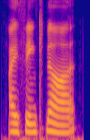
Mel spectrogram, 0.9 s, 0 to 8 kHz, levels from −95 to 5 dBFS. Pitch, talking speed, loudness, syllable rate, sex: 180 Hz, 200 wpm, -15 LUFS, 4.7 syllables/s, female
